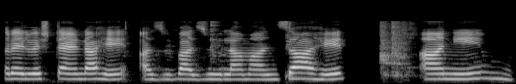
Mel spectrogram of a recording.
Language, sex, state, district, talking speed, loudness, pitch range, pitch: Marathi, female, Maharashtra, Pune, 95 wpm, -17 LUFS, 235-255 Hz, 245 Hz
